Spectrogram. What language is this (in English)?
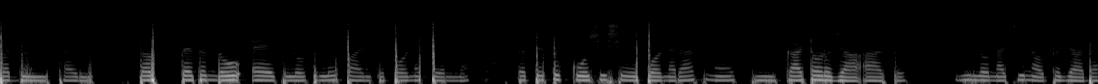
Jaunsari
